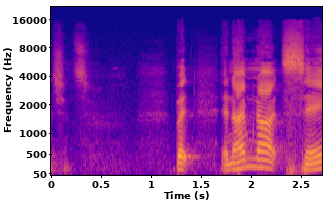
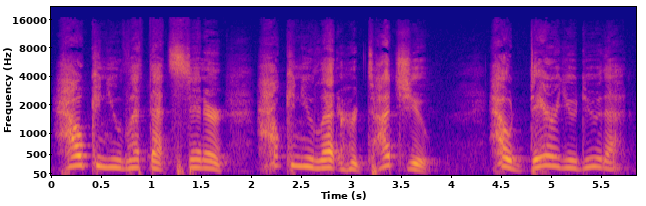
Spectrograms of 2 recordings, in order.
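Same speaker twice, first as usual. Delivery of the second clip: higher, scandalized crowd voice; mock the shocked accusers; indignant gossiping bystanders; appalled onlookers; 6 semitones higher than usual. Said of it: "Everybody is like".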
